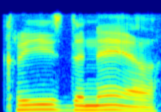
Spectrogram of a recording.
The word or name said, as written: crise des nerfs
